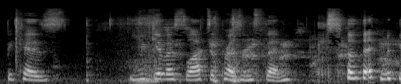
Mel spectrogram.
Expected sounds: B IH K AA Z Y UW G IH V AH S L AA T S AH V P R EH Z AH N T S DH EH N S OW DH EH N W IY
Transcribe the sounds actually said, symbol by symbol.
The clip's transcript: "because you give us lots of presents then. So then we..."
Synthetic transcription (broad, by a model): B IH K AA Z Y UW G IH V AH S L AA T S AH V P R EH Z AH N T S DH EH N S OW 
